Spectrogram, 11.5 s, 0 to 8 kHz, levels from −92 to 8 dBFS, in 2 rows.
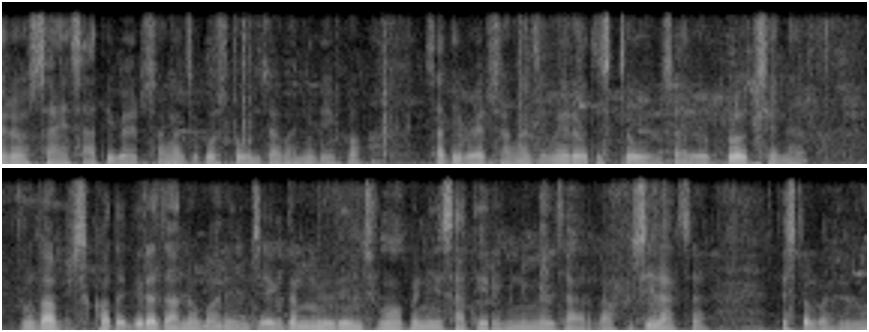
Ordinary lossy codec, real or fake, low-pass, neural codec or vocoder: none; real; 7.2 kHz; none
